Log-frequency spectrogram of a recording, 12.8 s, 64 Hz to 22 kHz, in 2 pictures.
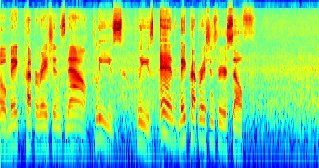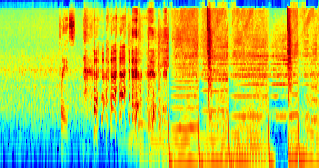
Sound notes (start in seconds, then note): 8.0 laughing; 8.8 upbeat music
